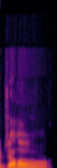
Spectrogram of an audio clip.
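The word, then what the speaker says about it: Jellÿ: but the legend is they changed it to y with um blocks over it pronounced so jello right that was legit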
